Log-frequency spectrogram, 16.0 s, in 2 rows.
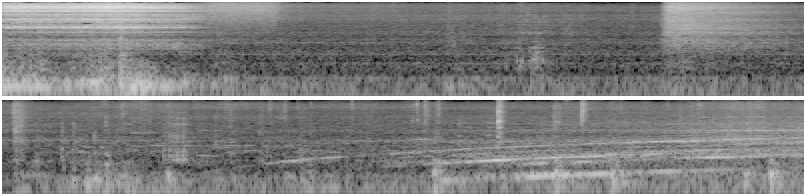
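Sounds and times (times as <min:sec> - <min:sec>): train motor whine: 0:00.0 - 0:02.3
compressed air hiss: 0:00.0 - 0:02.9, 0:06.6 - 0:08.1
train wheel rumble: 0:00.0 - 0:16.0.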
